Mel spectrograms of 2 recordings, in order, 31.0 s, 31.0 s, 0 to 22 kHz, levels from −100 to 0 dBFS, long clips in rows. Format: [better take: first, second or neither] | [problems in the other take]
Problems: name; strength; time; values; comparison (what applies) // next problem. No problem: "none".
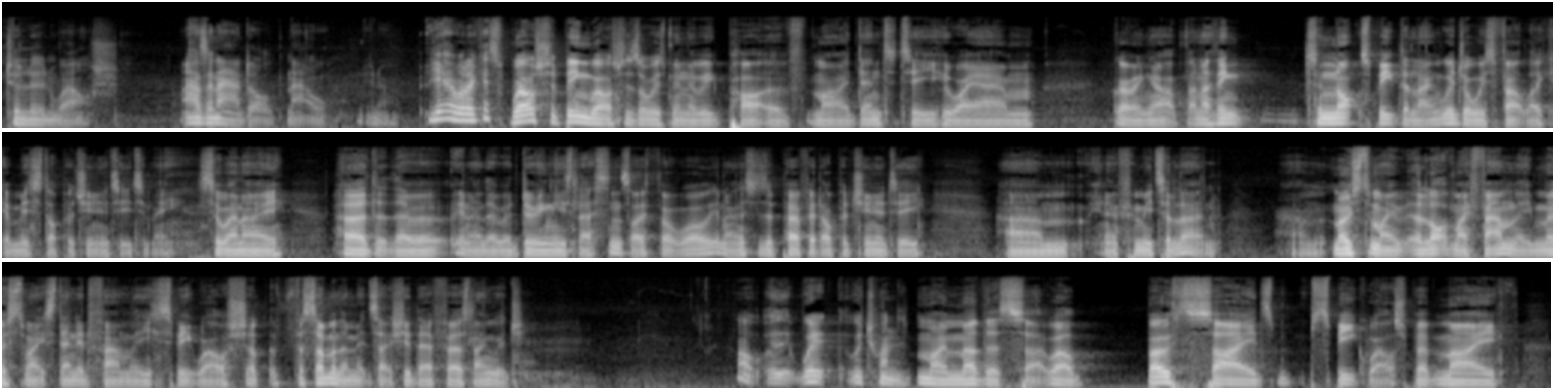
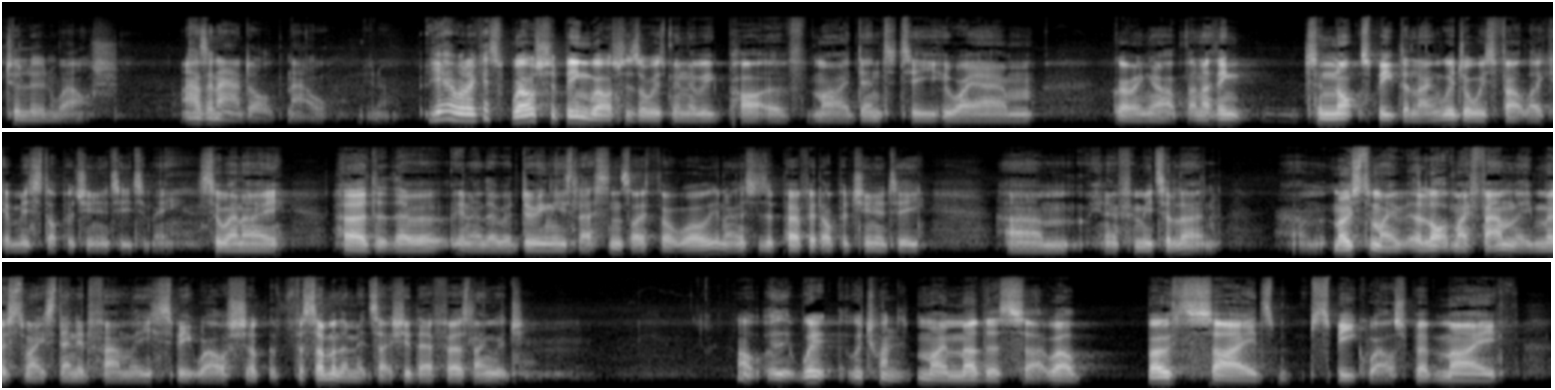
first | thin; very; fading below 300 Hz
